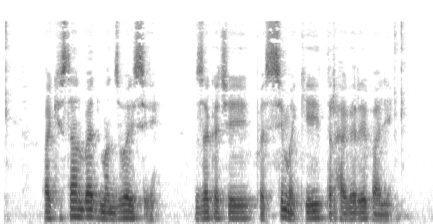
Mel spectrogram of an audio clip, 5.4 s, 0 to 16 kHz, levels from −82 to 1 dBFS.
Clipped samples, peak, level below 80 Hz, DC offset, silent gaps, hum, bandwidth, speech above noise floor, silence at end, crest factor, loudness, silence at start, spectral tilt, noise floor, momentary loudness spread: under 0.1%; -6 dBFS; -48 dBFS; under 0.1%; none; none; 11.5 kHz; 29 dB; 0.4 s; 18 dB; -23 LUFS; 0.55 s; -5.5 dB/octave; -51 dBFS; 9 LU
